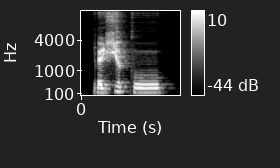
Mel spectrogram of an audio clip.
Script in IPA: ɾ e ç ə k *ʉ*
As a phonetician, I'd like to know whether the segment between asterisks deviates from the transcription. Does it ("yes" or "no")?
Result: yes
